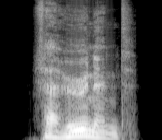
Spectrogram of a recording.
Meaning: present participle of verhöhnen
- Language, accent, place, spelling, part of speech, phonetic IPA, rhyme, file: German, Germany, Berlin, verhöhnend, verb, [fɛɐ̯ˈhøːnənt], -øːnənt, De-verhöhnend.ogg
